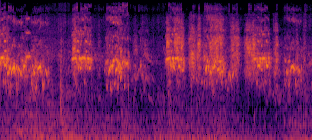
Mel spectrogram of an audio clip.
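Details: Aviary budgies, Australian parakeets, squawking and chirping: choppy bursts of harsh, buzzy chatter roughly every quarter second, with faint low background hum.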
